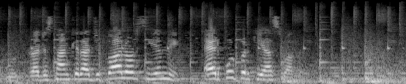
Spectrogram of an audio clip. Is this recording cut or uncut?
uncut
